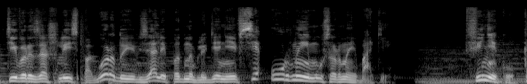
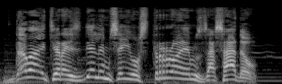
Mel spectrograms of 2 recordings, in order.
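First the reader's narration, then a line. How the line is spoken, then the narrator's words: Smirking command. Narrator (Russian): Финик хмыкнул и скомандовал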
